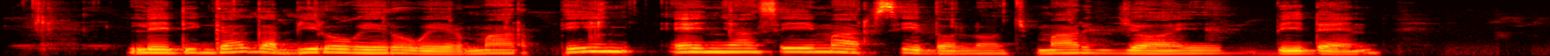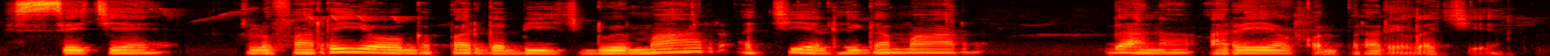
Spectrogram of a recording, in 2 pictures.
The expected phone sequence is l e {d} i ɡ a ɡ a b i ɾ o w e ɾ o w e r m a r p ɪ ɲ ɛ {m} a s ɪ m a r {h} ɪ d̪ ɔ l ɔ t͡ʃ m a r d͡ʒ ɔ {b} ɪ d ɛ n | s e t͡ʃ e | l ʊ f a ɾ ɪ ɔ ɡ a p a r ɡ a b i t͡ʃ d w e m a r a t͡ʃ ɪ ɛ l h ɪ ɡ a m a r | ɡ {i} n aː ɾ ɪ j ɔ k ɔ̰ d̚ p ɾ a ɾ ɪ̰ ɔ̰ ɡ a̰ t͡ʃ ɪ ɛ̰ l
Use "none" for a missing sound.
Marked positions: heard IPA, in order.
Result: d, ɲ, s, b, a

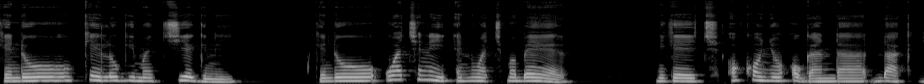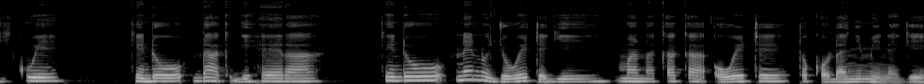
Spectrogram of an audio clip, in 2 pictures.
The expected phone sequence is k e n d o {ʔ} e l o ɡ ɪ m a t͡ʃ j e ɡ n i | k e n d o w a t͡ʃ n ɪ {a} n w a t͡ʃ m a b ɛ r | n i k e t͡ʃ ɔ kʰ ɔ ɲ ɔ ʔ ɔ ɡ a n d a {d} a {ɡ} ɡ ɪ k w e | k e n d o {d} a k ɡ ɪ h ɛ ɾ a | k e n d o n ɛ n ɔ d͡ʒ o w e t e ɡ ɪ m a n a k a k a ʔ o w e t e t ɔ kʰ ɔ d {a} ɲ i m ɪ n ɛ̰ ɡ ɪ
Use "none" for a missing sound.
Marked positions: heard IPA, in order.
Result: k, ɛ, d, k, d, a

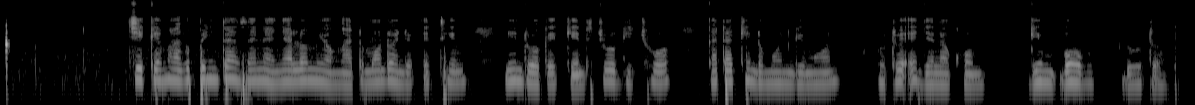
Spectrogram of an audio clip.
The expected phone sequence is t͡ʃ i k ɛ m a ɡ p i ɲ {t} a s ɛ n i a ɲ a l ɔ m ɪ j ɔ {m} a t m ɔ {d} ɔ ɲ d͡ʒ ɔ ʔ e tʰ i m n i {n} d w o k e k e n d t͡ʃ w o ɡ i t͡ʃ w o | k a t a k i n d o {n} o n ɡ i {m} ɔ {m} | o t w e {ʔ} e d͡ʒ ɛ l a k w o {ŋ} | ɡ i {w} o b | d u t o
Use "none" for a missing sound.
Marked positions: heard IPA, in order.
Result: t, ŋ, d, n, m, m, n, ʔ, m, b

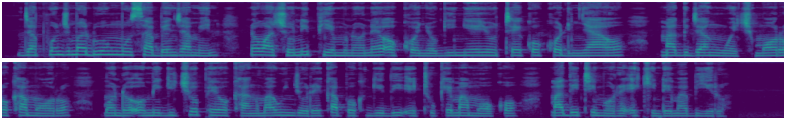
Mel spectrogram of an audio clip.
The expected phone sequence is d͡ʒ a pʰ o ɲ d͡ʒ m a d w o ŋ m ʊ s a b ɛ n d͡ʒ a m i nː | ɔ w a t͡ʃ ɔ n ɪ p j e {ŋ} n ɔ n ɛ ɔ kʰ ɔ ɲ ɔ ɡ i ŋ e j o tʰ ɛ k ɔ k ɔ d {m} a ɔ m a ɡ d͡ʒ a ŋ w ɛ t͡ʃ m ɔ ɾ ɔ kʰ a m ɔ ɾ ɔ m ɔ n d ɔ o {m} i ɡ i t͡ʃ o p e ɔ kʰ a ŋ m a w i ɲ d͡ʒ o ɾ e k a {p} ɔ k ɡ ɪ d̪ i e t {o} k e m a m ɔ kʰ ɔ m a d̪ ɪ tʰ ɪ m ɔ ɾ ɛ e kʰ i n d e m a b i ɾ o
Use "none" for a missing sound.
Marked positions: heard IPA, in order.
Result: m, ɲ, m, p, u

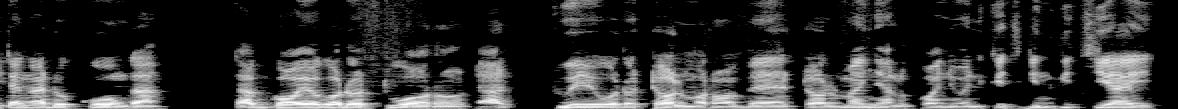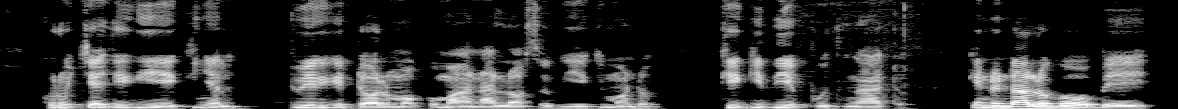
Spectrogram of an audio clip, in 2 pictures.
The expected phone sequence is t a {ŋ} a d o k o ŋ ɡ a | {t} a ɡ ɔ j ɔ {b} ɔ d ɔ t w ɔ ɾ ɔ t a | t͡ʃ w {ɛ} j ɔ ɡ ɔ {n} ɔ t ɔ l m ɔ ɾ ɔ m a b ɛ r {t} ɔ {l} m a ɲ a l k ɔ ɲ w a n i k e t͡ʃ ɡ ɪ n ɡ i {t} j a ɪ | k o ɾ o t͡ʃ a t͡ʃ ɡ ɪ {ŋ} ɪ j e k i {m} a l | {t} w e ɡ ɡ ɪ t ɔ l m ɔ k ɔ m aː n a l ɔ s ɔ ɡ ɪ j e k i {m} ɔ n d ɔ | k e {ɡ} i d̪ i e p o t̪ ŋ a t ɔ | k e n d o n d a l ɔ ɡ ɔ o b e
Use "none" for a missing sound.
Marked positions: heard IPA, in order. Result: ŋ, t, ɡ, e, d, t, l, t͡ʃ, ɡ, ɲ, t, m, ɡ

